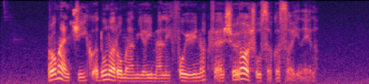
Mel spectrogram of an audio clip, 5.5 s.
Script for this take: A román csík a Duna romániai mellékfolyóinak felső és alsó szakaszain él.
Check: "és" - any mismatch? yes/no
yes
